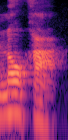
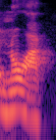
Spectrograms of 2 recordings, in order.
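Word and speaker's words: נֹחַ: Ini bacanya sebenarnya Noha, Noka. Tapi dibaca dia Noak. Gitu ya. Ini namanya stolen patah atau patah gnupa ya.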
